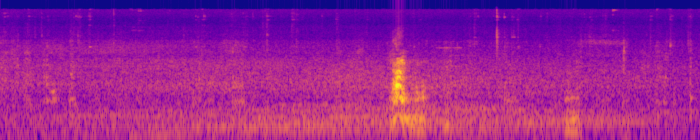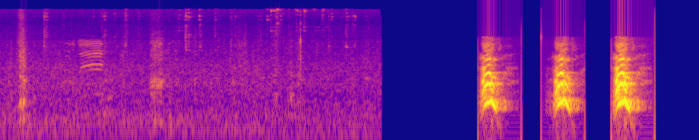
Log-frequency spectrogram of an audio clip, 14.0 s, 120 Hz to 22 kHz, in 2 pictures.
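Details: Rottweiler-shepherd female puppy, 4 months old, play-fights with other dogs at a dog park: low rumbling growls and scattered yelps rise and fade, all in good fun, then three sharp, evenly spaced barks; faint voices behind.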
